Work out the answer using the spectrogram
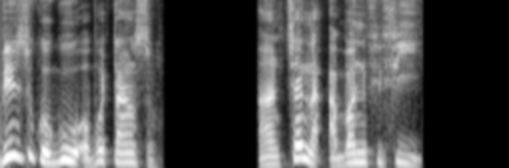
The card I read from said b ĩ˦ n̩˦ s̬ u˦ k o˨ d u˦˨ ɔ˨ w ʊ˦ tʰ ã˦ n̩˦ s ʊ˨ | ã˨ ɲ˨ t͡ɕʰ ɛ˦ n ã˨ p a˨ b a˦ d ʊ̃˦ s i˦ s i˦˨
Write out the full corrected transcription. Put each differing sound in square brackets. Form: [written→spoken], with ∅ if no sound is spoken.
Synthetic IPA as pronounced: b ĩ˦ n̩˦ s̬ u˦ k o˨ [d→ɡ] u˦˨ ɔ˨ [w→b] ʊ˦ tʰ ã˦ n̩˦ s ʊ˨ | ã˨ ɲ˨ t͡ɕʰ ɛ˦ n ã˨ [p→ʔ] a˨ b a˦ [d→n] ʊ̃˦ [s→f] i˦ [s→f] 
